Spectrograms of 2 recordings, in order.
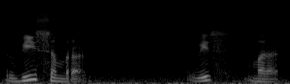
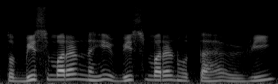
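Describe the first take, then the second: First: विस्मरण repeated softly and much lower, each syllable clear; careful pronunciation. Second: Said in the usual way. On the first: Shown as a demonstration. Teacher repeating विस्मरण quietly for students to copy. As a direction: quietly model विस्मरण with a soft ending.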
